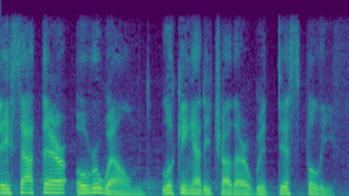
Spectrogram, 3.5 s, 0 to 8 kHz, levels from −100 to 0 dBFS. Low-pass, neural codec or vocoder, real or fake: 7.2 kHz; codec, 16 kHz in and 24 kHz out, 1 kbps, XY-Tokenizer; fake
